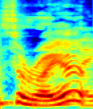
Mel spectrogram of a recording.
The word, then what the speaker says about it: Sorolla: It's Wim Soya or you could say Wim Soya.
